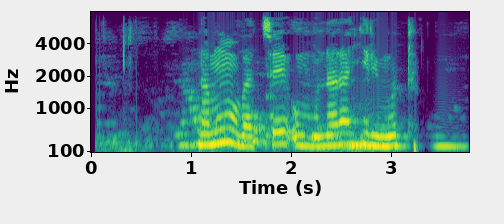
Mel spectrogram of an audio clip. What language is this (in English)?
Kinyarwanda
